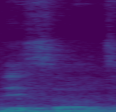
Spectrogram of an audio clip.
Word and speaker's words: Dassault: Spell it. Dassault.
